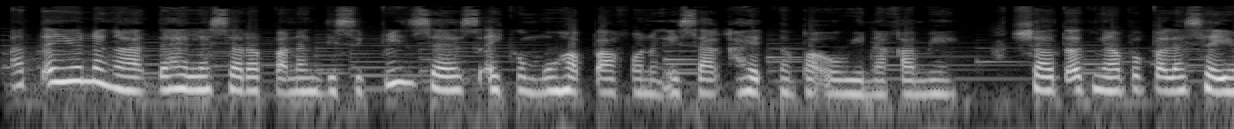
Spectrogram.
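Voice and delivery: ordinary talk, nothing marked

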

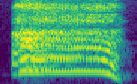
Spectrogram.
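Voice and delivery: sudden high loud yelp of pain. Acted. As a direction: cry out as the thumb is bitten. Snake bites his thumb.

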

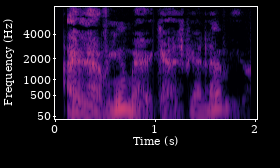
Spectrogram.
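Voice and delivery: low, breathy-free murmur of love; Meredith impression. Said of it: "And Meredith goes".

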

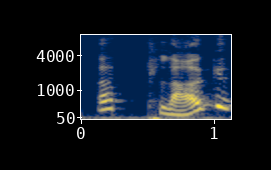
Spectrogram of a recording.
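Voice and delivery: high loud startled question; a sudden dawning shock; surprised. A narrator's reading. Captain's sudden realisation.

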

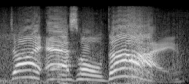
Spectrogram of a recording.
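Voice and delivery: loud, angry battle cry; furious yell. Real, not acted. Player yelling at a monster in a fight, furious and loud. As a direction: roar it at the monster.

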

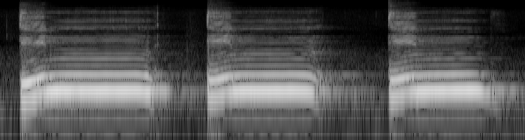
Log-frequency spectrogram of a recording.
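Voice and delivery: إن said high and stretched; en sound. Shown as a demonstration. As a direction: repeat إن, high and held. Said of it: "هل تستطيع أن تقرأ".

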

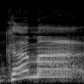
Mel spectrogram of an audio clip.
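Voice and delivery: high shocked question; shocked how much. Retold or imitated. Speaker to salesman, shocked by the price. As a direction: squeak out the question in disbelief.

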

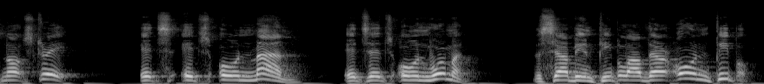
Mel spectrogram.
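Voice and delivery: rising, emphatic political speech in measured phrases; rally the crowd with deliberate, repeated cadences; impassioned oratory. Real, not acted. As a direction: build to a high, ringing declaration. Rousing speech in praise of Serbia.

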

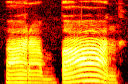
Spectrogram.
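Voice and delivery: barely moving through Барабан. syllable by syllable; teacher sounding out a word; slow syllable read. Shown as a demonstration. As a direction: draw Барабан. out very slowly.

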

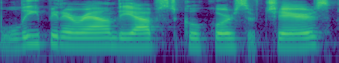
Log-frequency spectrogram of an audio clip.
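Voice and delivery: ordinary delivery, nothing marked

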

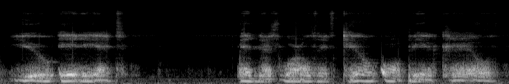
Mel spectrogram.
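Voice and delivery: creepy low whisper, slow; evil Flowey hissing threats; sinister whisper. Acted. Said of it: "that flowery voice".

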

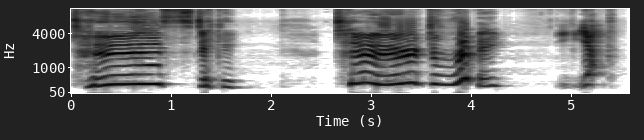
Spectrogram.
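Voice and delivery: fussy, high princess complaint; high, picky whining exclamation; exclaimed disgust. Acted. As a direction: reject each one with exaggerated disgust. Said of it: "she exclaimed".

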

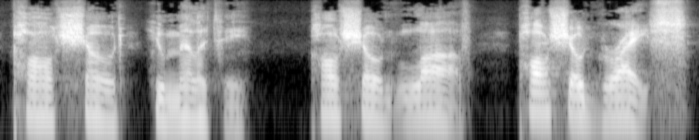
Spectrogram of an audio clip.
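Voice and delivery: slow, measured, each line starting on Paul; slow solemn litany. Real, not acted. Preacher lists Paul's virtues to the church, slow and solemn. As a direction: let each virtue sink in.

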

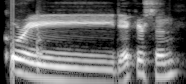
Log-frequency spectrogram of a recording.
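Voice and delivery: usual speaking voice

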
